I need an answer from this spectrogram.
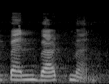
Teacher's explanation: ਜਿੱਥੇ 2 ਲਿਪਸ ਆਪਾਂ primary ਆਰਟੀਕੂਲੇਟਰ ਯੂਜ਼ ਕਰਦੇ ਹਾਂ, ਦੈਟ ਇਜ਼ ਬਿਲੇਬੀਅਲ। ਐਗਜ਼ਾਮਪਲ ਪ ਬ ਮ, ਜਿਵੇਂ ਪੈਨ ਬੈਟ ਮੈਨ।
